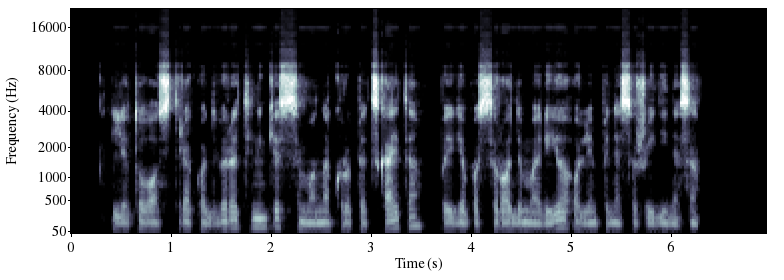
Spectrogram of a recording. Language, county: Lithuanian, Vilnius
